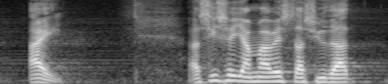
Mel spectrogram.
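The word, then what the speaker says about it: Hai: Había que conquistar otra ciudad, que era la ciudad de Ai, H-A-I, sin acento en la I, Ai.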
